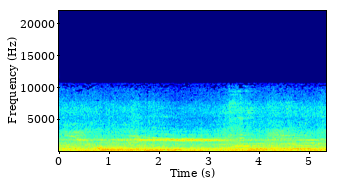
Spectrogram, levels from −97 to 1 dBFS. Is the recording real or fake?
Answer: real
